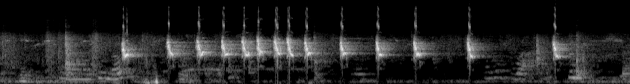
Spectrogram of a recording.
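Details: Sooty-headed bulbul in emotional 'ropelan' song, aimed at stirring up other bulbuls: after a noisy, murmuring start, a quick burst of sharp, clear repeated notes slows into spaced chirps.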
